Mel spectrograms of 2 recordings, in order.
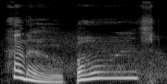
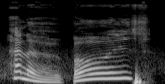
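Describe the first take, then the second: First: "boys" swoops up high in a put-on voice; sing-song hello from a mum at the door; imitating a cartoon mum's greeting; Cartman's mum. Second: "boys" swoops up high and louder in a put-on voice; sing-song hello from a mum at the door; imitating a cartoon mum's greeting; Cartman's mum. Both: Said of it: "Cartman's mum opens the door and she just says".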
